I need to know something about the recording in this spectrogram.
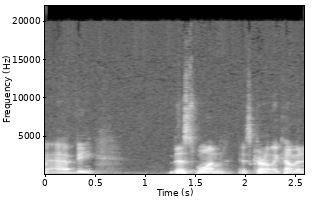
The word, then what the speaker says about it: AbbVie: play this is abbvv i pronounce the company's name abby this one is currently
